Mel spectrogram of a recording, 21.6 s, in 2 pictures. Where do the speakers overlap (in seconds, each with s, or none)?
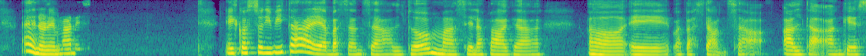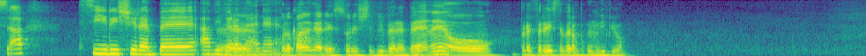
13.5 s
